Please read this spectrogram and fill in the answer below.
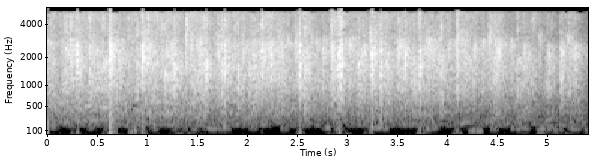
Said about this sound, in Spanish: La recibimos también con un fuerte aplauso.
